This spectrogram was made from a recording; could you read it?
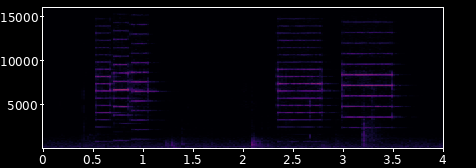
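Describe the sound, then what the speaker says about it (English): Three bursts of high electronic beeping from a quadcopter drone's receiver, each lasting about half a second, with brief clicks between them against a quiet background. "So we can see that the receiver is beeping green in there."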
